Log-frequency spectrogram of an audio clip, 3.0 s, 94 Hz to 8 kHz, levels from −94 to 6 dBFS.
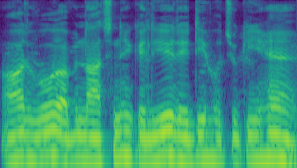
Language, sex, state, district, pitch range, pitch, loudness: Hindi, male, Bihar, Patna, 105-120 Hz, 110 Hz, -15 LUFS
